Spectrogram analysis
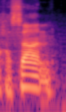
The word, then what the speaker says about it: Hassan: So how do you pronounce Bilal Hassan? Exactly as I just did. And I think he has Hassan as one S, so Hassan.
